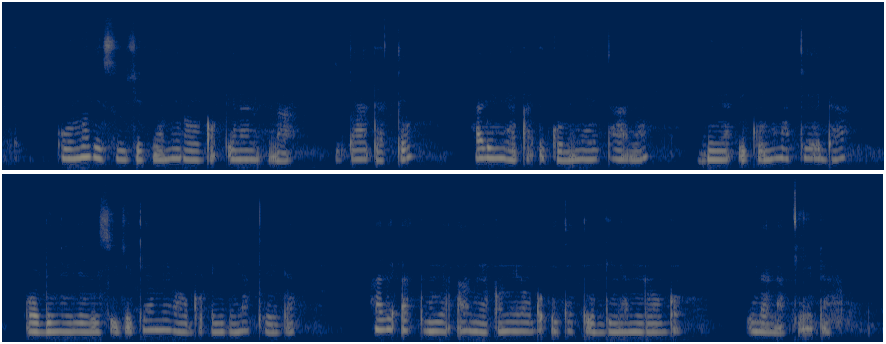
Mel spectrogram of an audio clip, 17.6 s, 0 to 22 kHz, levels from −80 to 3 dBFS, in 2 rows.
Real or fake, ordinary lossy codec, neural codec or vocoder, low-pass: fake; none; codec, 44.1 kHz, 2.6 kbps, SNAC; none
